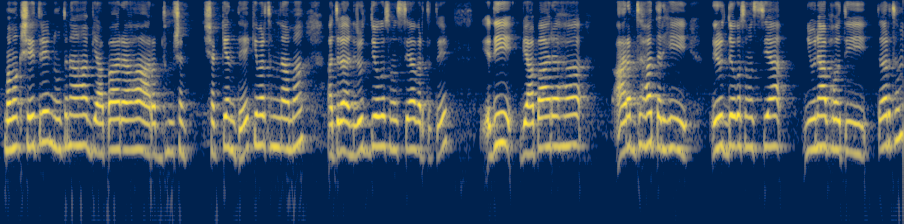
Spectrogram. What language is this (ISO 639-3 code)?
san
